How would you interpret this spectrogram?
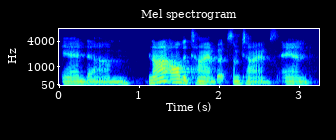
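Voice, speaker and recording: A man's voice: lowish voice, lively intonation, a little slow, creaky, fairly bright tone, highs cut off. A young American man with a stutter talking candidly and informally as an interview guest, hesitating and repeating words. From Florida, United States. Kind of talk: candid personal interview talk.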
